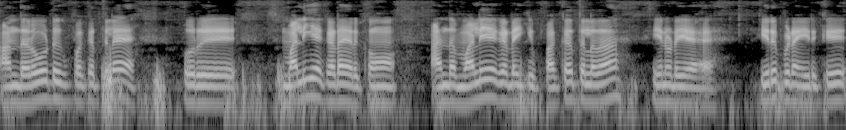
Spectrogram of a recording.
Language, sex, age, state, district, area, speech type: Tamil, male, 45-60, Tamil Nadu, Pudukkottai, rural, spontaneous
